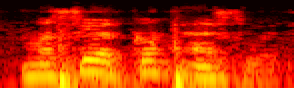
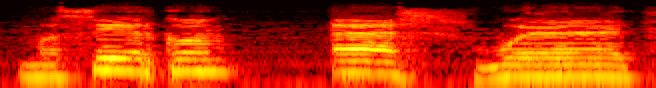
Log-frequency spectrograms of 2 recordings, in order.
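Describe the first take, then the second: First: Said in the usual way. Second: Each word dragged out, heavy and ominous; slow menacing threat. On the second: Real, not acted. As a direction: draw out مصيركم then land أسود. Threat repeated slowly, drawn out. (تهديد ببطء شديد)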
